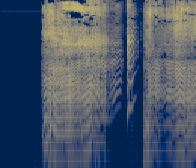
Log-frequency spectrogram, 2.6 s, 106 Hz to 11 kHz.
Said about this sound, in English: In easy mode, there are 6 numbers to choose from. Each number will play a fart sound, like this.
